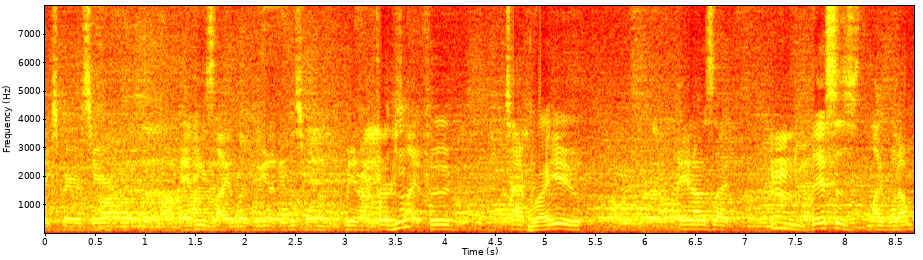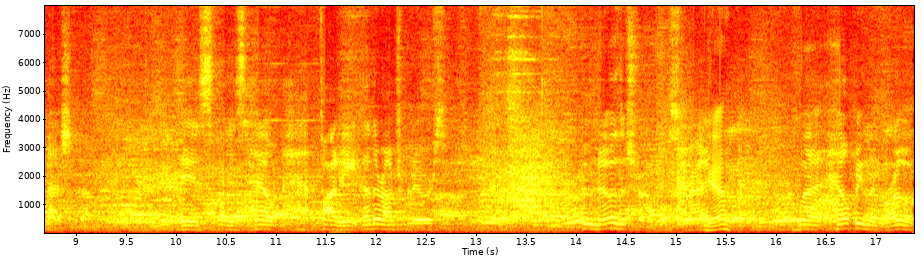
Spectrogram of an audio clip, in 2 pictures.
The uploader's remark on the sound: LIVE” At Beaubeaux Bourbon & Biscuits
